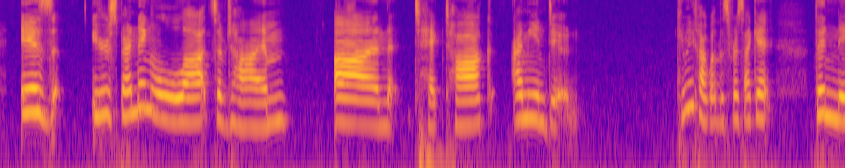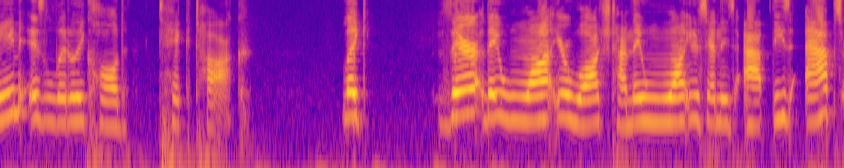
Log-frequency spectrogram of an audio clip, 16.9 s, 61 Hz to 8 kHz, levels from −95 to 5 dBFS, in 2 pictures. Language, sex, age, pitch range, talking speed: English, female, 10-29, 225-270 Hz, 150 wpm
